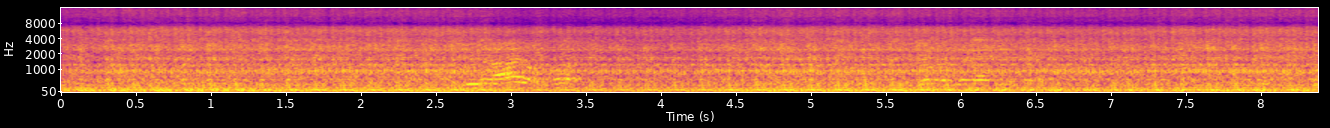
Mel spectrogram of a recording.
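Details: Twin-cylinder Briggs engine on mini bike, rebuilt carburetor, black steel pipe exhaust, first start: steady fast putter holding even under throttle, both cylinders firing, no misses; running normally.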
